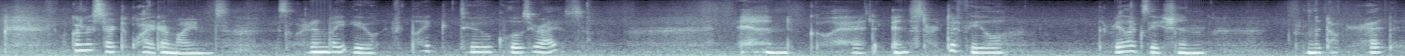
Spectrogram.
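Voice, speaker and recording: Very slow, soft breathy woman guiding meditation. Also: fairly high pitch, rough recording. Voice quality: soft, breathy, often near-whisper. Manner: gentle, unhurried, soothing instruction. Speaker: host, meditation guide. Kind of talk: soft-spoken ASMR guided meditation.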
